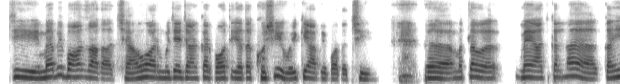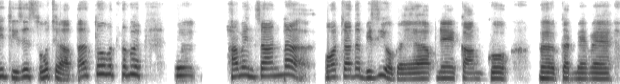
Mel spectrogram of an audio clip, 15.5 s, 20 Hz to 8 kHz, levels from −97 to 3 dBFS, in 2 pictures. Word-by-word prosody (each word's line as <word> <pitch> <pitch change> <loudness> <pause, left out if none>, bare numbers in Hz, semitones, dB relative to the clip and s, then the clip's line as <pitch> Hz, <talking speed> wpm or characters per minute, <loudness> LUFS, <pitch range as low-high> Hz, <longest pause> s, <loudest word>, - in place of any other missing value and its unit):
जी, 190 -4 +3
मैं 195 +4 +3
भी 245 - -3
बहुत 205 -1 +2
ज़्यादा 170 -4 +1
अच्छा 155 +2 -3
हूँ, 175 +5 +2
और 190 -2 +2
मुझे 175 +1 +1
जानकर 175 +1 -1
बहुत 170 +2 +1
ही - - -4
ज़्यादा 165 +1 0
खुशी 175 +7 +2
हुई 160 -4 +1
कि 190 - +3
आप 160 - -3
भी 160 - -5
बहुत 145 -1 -3
अच्छी 140 +3 -4 0.5
हैं। 115 +1 -5 0.5
अ, - - -1
मतलब 180 -1 0 0.3
मैं 195 0 +5
आजकल 180 +2 -2
ना 200 -9 +2
कई 190 +5 +2
चीज़ें 180 +3 0
सोच 200 +1 -1
रहा 150 -5 +3
था, 210 +3 +2
तो 275 +4 +1
मतलब 260 0 -3 0.6
अ, 240 0 0 0.5
हम 220 +3 +2
इंसान 225 +1 +1
ना 260 -1 +3 0.4
बहुत 200 +3 +1
ज़्यादा 215 +1 +1
बिज़ी 180 +7 0
हो 160 - +4
गए 150 0 0
है 155 - +1
अपने 165 +1 +1
काम 155 -1 +1
को 165 0 +4
अ, 400 - -1
करने 155 -1 0
में 155 0 +1
180 Hz, 190 wpm, -25 LUFS, 165-210 Hz, 0.6 s, मैं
